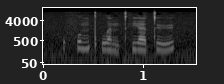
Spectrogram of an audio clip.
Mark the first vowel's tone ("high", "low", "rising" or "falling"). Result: rising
